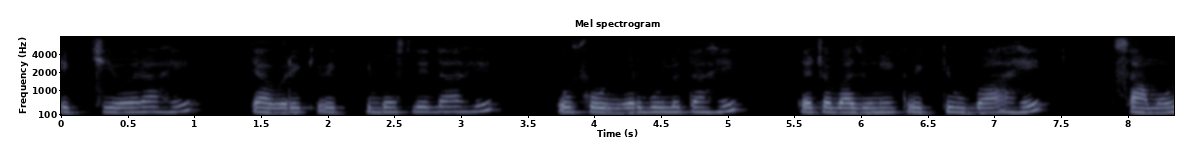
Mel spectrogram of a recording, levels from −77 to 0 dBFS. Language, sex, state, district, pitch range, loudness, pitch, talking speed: Marathi, female, Maharashtra, Nagpur, 180-195 Hz, -40 LUFS, 185 Hz, 135 wpm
